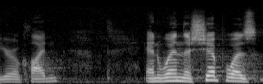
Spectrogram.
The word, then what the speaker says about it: Euroclydon: wind called euroclydon and some of you pronounce that you're a clod on I think it's actually euroclydon and when the ship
